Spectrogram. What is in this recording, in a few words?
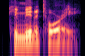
"comminatory", American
